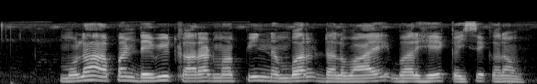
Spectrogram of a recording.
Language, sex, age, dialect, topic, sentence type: Chhattisgarhi, male, 18-24, Central, banking, question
